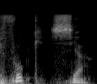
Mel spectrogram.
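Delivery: "fúcsia" split with a gap after fuc; divided into syllables. Shown as a demonstration. Teacher reminding how the word divides, "fúcsia" in separate syllables. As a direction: say "fúcsia" in pieces, fuc, sia. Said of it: "lembra que ela divide".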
